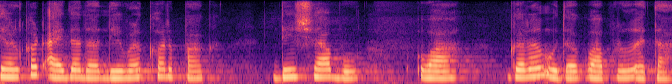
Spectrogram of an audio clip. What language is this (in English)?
Konkani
